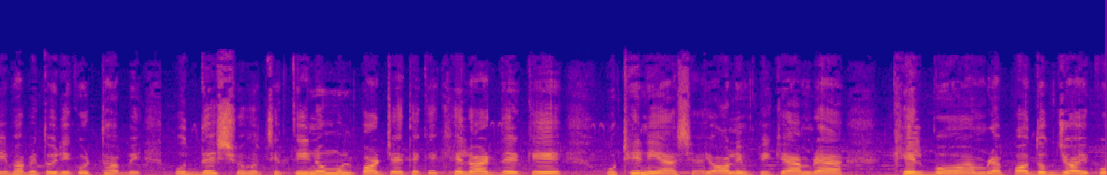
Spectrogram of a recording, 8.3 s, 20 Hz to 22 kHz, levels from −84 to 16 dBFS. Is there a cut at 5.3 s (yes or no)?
yes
